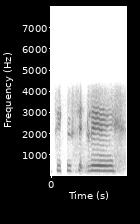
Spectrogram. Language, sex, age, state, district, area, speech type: Manipuri, female, 18-30, Manipur, Kangpokpi, urban, conversation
